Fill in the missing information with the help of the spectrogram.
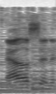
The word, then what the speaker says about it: Alison: So much, Alison and Andrea, right? – Yeah.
